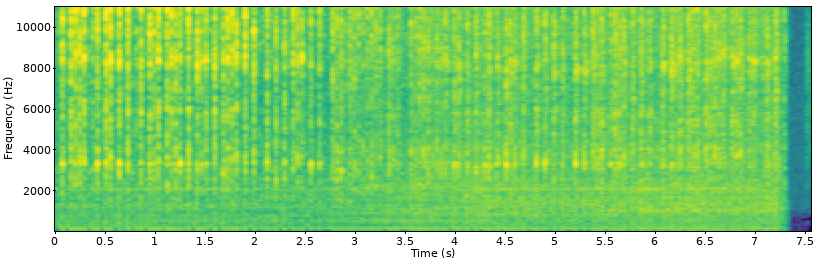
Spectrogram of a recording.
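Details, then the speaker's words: Yard Machines lawnmower with Power Mower engine, oil-impregnated air filter restricting airflow: steady, labored drone that never climbs to full speed, sounding choked; running rich from the oil-soaked air filter. "I will start it up and you will see that it will run rich as if it's being choked"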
